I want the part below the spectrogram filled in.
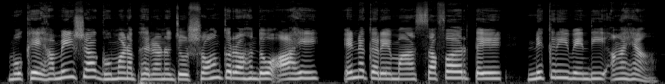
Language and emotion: Sindhi, neutral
